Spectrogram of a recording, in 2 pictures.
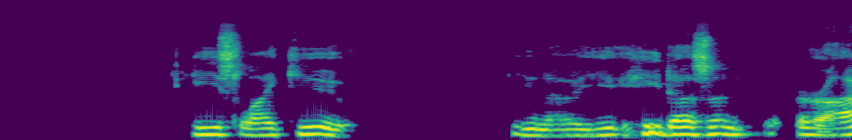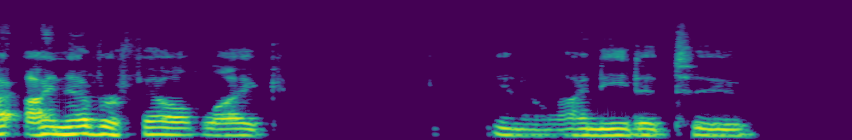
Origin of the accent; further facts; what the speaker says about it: West Palm Beach, Florida, United States; also born or lived in Miami, Florida; I was born and raised in Florida. Was born in Miami, grew up in West Palm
